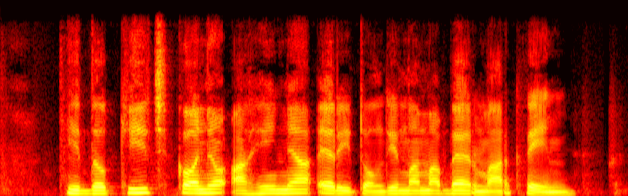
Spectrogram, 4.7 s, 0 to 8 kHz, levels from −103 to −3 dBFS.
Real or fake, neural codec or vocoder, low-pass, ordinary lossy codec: fake; codec, 16 kHz, 1 kbps, FunCodec, trained on LibriTTS, 50 frames a second; 7.2 kHz; none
